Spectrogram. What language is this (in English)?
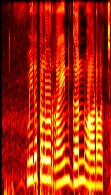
Telugu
